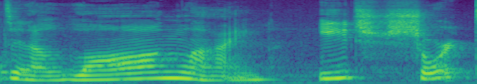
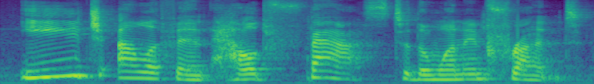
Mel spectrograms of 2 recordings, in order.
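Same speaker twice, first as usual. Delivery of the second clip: ordinary delivery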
